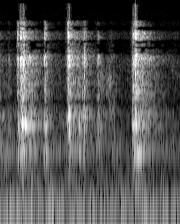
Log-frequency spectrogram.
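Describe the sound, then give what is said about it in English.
Heavy metal bars are drawn back on a door with three sharp metallic clanks, lighter clicks and scrapes between them, irregularly spaced and fairly loud. “Now, if you'll help me draw the bars, Watson.”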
